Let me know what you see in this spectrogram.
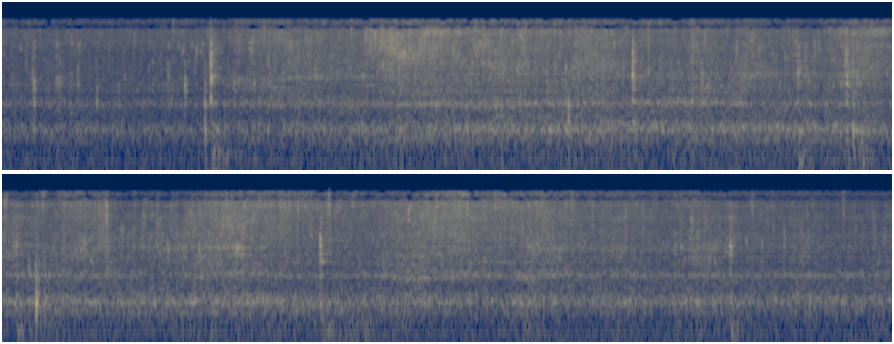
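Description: Raw chicken pieces and sliced onions sizzling in hot oil in a pot while being stirred with a wooden spoon. The sizzle swells a few seconds in and again near the end, with a few sharp knocks along the way.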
